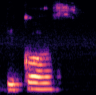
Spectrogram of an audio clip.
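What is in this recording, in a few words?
"because", Nigerian Pidgin, female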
